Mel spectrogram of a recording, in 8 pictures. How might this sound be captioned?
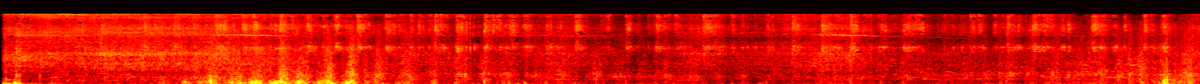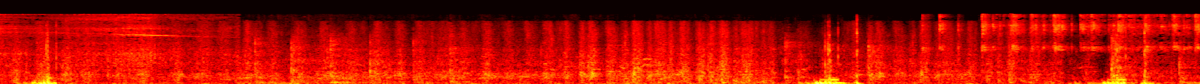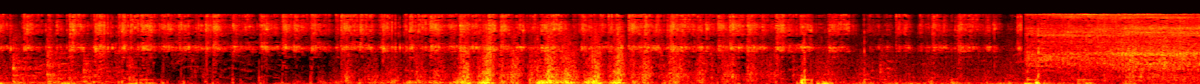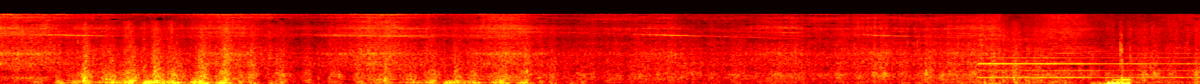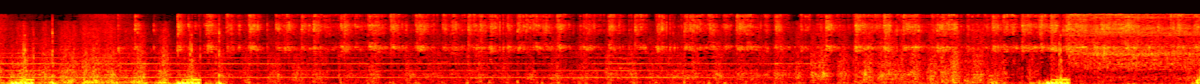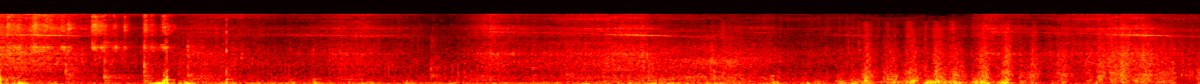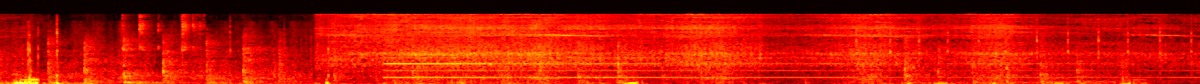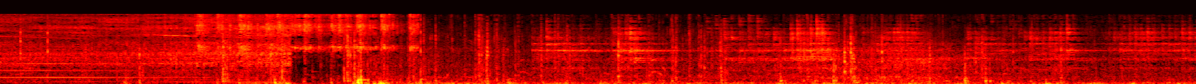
Sonicposcards LBFR Serhat
renneslabinquenais, sonicposcards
